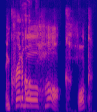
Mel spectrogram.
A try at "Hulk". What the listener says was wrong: It just sounds weird. It's like Uncle. He's like putting like it's like he's choking on the letters.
